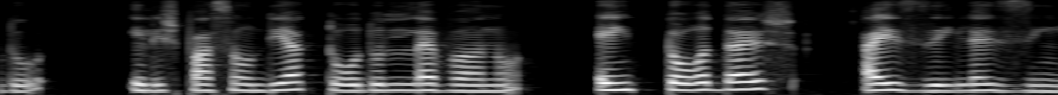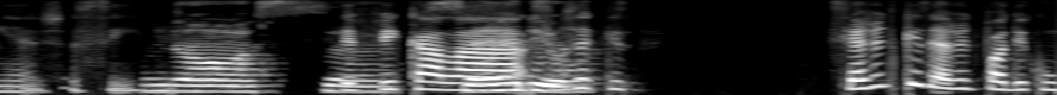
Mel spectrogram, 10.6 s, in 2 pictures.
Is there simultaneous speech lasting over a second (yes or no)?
yes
